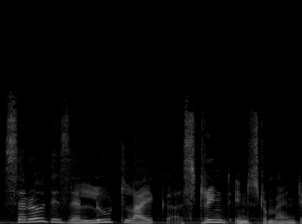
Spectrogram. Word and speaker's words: sarod: Now, he is the sarod player? – Sarod player, yes. – Sarod, am I saying that wrong? – Sarod.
